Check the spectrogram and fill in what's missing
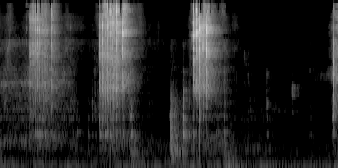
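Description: Ratchet of a torque wrench clicking in short bursts while tightening lower timing chain and girdle bolts on an engine build, three crisp rattling runs close by with quiet pauses between, no talk.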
